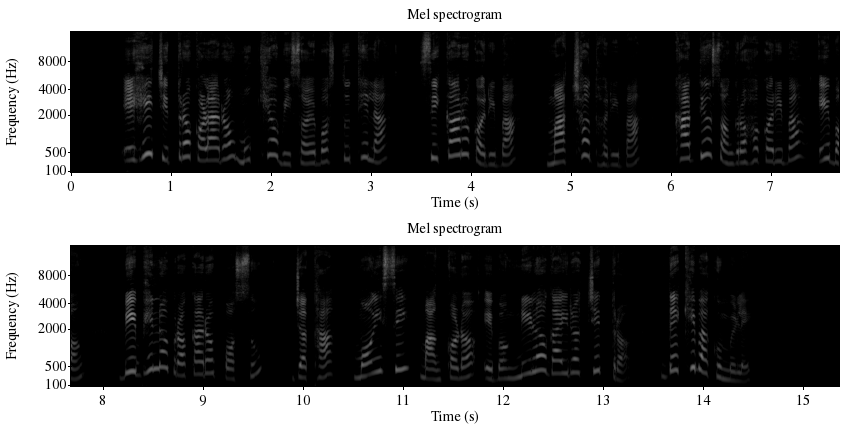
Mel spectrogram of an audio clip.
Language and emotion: Odia, neutral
